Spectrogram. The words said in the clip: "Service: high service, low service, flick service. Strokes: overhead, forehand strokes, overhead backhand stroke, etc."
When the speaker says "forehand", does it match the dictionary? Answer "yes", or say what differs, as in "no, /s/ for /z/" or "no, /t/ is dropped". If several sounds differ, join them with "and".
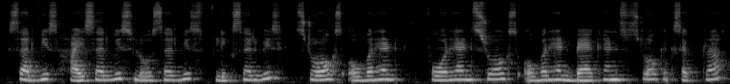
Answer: no, /n/ is dropped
